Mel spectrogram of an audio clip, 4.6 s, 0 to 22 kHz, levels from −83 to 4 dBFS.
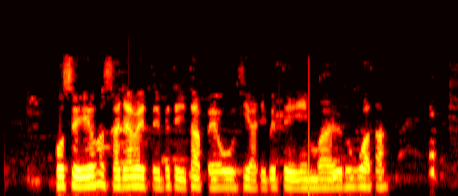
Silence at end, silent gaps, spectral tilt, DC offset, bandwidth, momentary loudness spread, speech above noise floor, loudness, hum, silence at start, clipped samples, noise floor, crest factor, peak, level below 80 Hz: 0.25 s; none; -7 dB/octave; under 0.1%; 7.8 kHz; 10 LU; 34 dB; -17 LUFS; none; 0.55 s; under 0.1%; -50 dBFS; 18 dB; 0 dBFS; -58 dBFS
